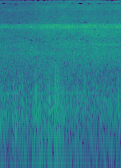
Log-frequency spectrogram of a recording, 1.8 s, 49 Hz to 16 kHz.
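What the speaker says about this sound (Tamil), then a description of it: "புது ஃப்ளைட்டு A350" Air India Airbus A350 aircraft, a steady broadband engine roar with a high whine, continuous and fairly loud throughout.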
